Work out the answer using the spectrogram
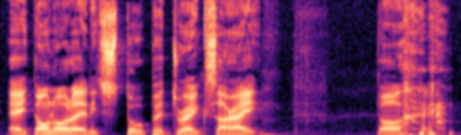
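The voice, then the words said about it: Deliberately bad Boston accent. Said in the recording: “He's got a Boston accent. Uh, this is a really terrible Boston accent”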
